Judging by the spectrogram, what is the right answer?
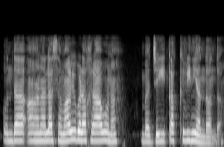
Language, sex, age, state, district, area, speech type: Dogri, female, 30-45, Jammu and Kashmir, Reasi, rural, spontaneous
